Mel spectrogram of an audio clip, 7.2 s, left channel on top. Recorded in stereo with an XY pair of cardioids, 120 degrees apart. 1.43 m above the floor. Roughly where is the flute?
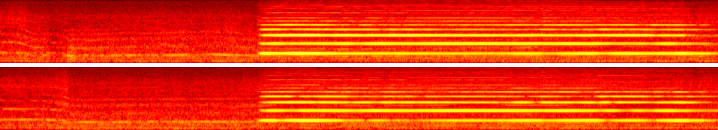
Ahead left.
